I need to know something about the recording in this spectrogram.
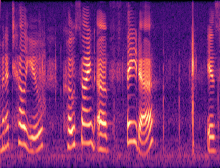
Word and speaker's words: theta: is the Greek letter theta it's their equivalent of the letter T okay beta it is not pronounced with an F some people mispronounce it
